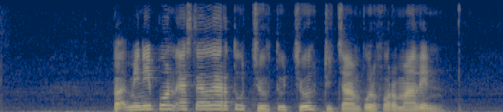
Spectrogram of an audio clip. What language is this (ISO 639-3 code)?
jav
